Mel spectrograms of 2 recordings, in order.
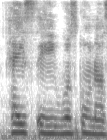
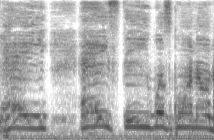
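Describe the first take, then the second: First: Lightly voiced caller without enthusiasm; subdued greeting. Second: High, slow, bright hello; upbeat greeting. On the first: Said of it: "ain't calling him all hype". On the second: Retold or imitated. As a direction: sing out the daily cheer. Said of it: "this whole upbeat".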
